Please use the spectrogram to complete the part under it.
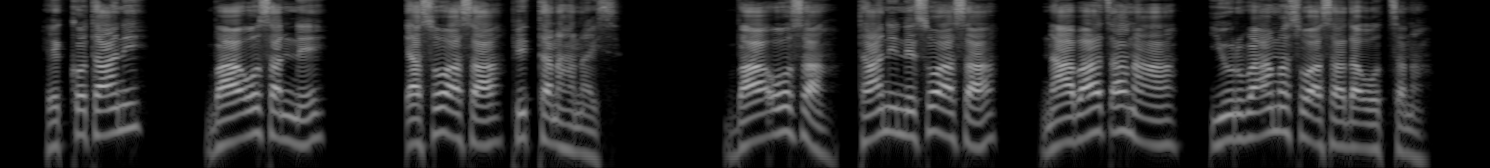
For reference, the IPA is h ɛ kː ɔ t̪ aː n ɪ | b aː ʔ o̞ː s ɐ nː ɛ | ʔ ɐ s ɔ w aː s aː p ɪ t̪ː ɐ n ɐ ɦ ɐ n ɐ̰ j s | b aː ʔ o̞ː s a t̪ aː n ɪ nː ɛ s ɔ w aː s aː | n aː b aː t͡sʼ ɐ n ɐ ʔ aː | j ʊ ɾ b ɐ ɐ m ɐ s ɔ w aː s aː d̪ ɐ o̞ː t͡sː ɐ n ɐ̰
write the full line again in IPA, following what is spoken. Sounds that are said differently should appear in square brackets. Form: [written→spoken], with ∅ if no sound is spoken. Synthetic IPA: h ɛ kː ɔ t̪ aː n ɪ | b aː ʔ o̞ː s ɐ nː ɛ | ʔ ɐ s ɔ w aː s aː p ɪ t̪ː ɐ n ɐ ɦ ɐ n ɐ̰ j s | b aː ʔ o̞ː s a t̪ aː n ɪ [nː→n] ɛ s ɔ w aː s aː | n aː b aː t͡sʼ ɐ n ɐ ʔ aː | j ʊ ɾ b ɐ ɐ m ɐ s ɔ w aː s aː d̪ ɐ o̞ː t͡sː ɐ n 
